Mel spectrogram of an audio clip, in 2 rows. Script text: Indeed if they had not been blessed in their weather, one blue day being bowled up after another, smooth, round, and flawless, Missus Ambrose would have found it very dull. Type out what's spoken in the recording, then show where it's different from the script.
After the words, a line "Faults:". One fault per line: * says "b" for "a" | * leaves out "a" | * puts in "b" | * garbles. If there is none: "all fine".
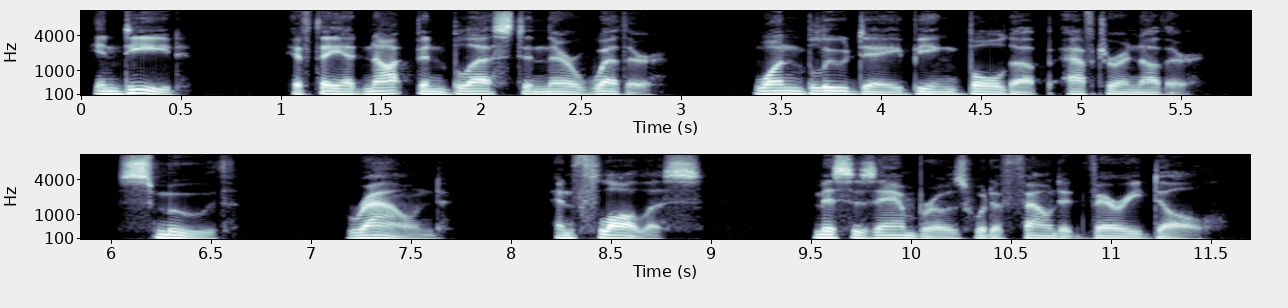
Indeed if they had not been blessed in their weather, one blue day being bowled up after another, smooth, round, and flawless, Missus Ambrose would have found it very dull.
Faults:
all fine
